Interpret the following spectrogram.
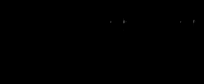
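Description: Near silence, broken by two pairs of faint, short clicks: one pair about a second in and another near the end.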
